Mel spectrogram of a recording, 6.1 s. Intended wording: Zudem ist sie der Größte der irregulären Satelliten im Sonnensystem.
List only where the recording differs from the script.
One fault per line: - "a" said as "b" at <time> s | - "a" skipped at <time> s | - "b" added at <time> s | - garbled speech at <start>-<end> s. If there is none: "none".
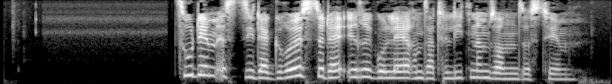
none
